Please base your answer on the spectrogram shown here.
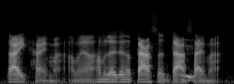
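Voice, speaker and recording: A man's voice: fairly low pitch, rapid-fire, pushed and bright, smooth. A man teaching Japanese grammar one-on-one, casually checking understanding with tag questions.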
